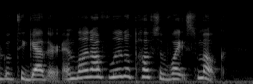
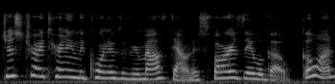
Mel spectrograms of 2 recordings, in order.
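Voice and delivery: plain reading voice

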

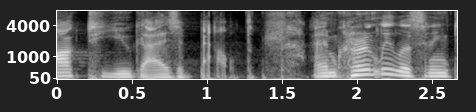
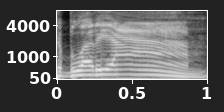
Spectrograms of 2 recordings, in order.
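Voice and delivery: put-on New England accent, high-pitched; 5 semitones higher than usual. Imitating a man who read a story aloud: put-on new england accent. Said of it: "New England accent".

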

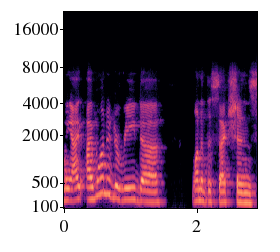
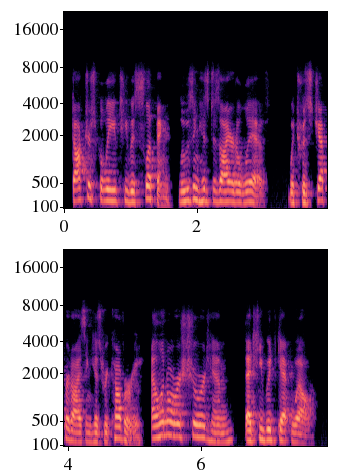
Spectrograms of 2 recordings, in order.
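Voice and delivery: usual speaking voice

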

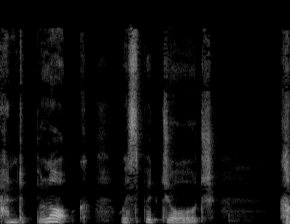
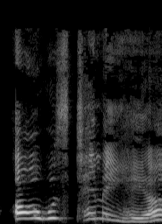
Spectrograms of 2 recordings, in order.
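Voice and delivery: shrill, ringing, very high, loud joyful cry; 13 semitones higher, 8 dB louder than usual. On hearing that the dog had been there, someone cries out; joyful. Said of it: "cried George joyfully".

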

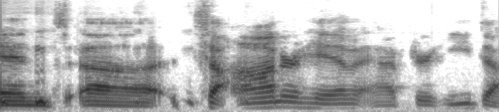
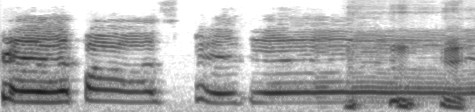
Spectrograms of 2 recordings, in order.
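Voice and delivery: put-on tiny, very high three-year-old's voice; 4 dB louder than usual. Retelling a film's ending where a little girl picks up flowers: imitating a three-year-old. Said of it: "a little kid, like, she's three".

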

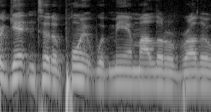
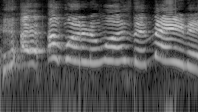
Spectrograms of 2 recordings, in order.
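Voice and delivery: put-on crying, much higher and louder. Retelling being taken to the station, the speaker repeats their own words, imitating own crying. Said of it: "And I started crying in the back of the car".

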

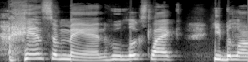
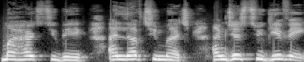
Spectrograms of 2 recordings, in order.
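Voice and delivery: self-satisfied, smug, conceited tone. Imitating someone telling a coach how much they love: conceited person. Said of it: "how conceited it sounds to a coach".

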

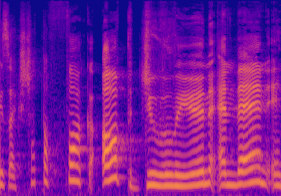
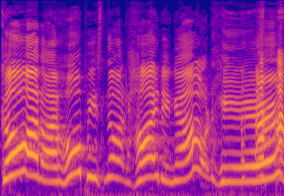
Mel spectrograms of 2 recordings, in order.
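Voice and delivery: imitated loud talk, higher and louder; 6 semitones higher, 9 dB louder than usual. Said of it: "starts to talk really, really loudly".

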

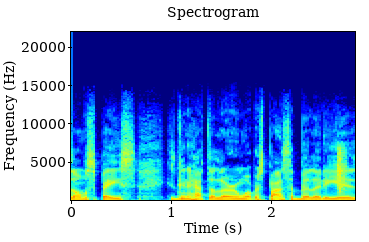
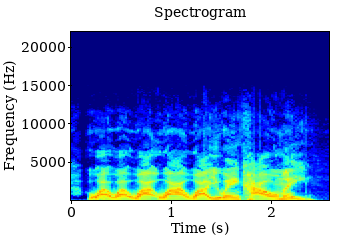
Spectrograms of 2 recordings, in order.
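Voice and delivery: rough put-on Southern accent, pitched up; 6 semitones higher than usual. Imitating a woman asking why nobody called: put-on Southern accent. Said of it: "I can't do her accent".

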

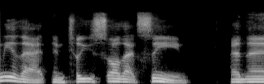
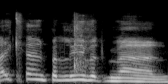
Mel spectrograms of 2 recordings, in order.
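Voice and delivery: put-on Jamaican accent, pitched up; 6 semitones higher than usual. Repeating a movie line he used to love doing, imitating a Jamaican accent. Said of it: "sounds like he's doing a Jamaican accent".

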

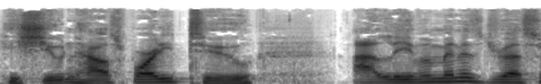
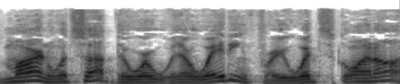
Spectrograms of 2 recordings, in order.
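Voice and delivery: mock commanding, bossy drill-sergeant manner; 2 semitones higher than usual. Retelling how a studio boss greeted Martin at the door: imitating Chris Albrecht's sergeant attitude. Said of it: "this little sergeant type of attitude".

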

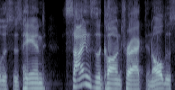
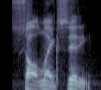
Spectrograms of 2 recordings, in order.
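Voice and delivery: deep, low, menacing, deliberate delivery; 3 semitones lower than usual. Act out Roman starting things off after Heyman hands him the microphone, in a deep, menacing Roman voice. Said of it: "and more like menacing voice".

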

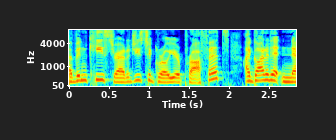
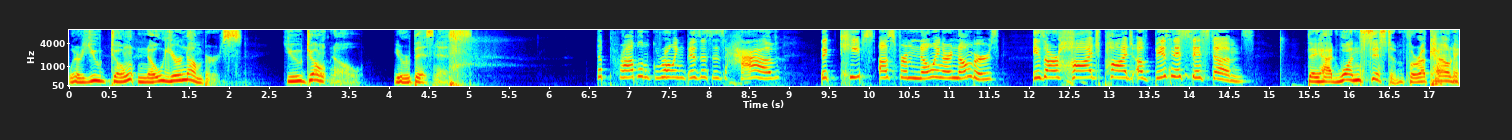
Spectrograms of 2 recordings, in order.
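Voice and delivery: movie trailer narrator voice, pitched higher; 7 semitones higher than usual. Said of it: "have movie trailer guy".

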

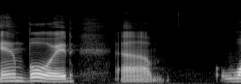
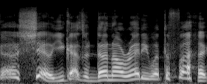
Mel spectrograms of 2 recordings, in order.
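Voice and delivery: upset, irritated outburst with raised pitch; 6 semitones higher than usual. Retelling a guest's reaction to the podcast ending early: imitating someone upset. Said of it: "He was all upset".

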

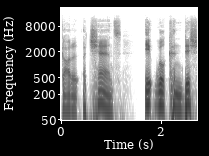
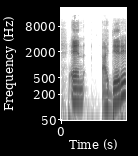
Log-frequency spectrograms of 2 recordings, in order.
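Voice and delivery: plain

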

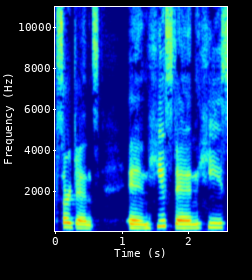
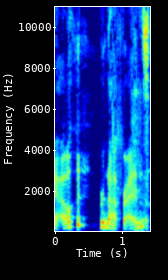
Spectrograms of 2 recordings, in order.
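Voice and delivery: mock bone-dry, deadpan, humorless delivery. Retelling a post-game interview answer: imitating Bregman's deadpan. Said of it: "kind of looked at the camera deadpan and was like".

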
